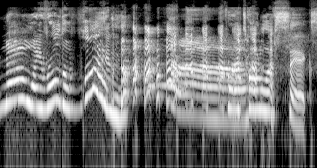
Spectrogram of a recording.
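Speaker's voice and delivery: high, loud laughing groan over a bad roll; laughing despair. Real, not acted. Player laughing in dismay at rolling a one. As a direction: laugh it out in disbelief.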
